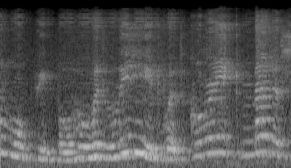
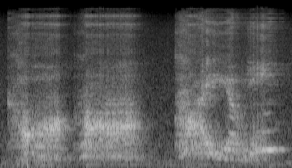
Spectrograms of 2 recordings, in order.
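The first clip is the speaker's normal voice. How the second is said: breathy caws that break into a high whispered gasp of the name; choking sputter; 9 semitones higher, much slower than usual. Acted. Raven nearly falls from his perch, choking on the name. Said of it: "chokes and sputters on that name".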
